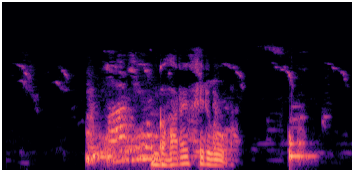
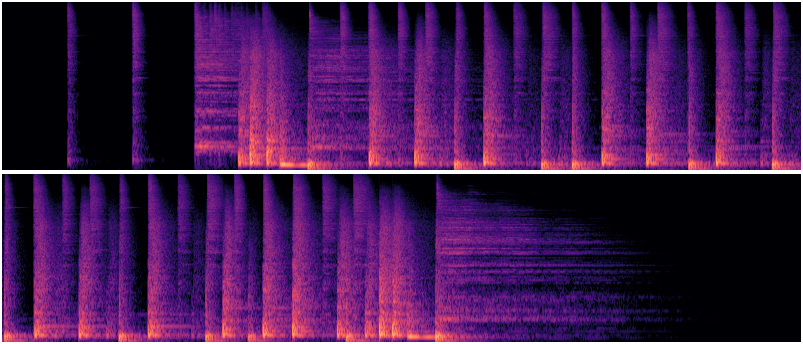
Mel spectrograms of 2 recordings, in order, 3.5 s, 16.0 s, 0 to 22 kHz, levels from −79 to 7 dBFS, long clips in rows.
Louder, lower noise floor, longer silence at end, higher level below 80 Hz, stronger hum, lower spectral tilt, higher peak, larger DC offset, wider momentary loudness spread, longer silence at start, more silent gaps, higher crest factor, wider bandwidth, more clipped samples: first, -15 LUFS vs -20 LUFS; second, -44 dBFS vs -89 dBFS; second, 0.25 s vs 2.65 s; second, -50 dBFS vs -36 dBFS; neither; first, -8 dB/octave vs -5.5 dB/octave; about the same, 0 dBFS vs 0 dBFS; neither; second, 14 LU vs 18 LU; second, 0.2 s vs 0.65 s; neither; second, 16 dB vs 22 dB; second, 7.6 kHz vs over 20 kHz; neither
